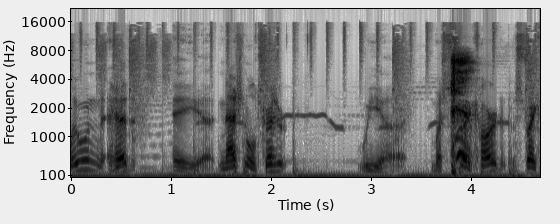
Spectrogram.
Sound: Benry coughs

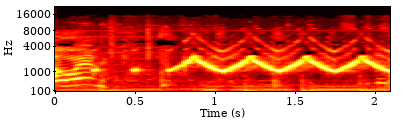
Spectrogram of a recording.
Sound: movie mobile alarm beeping in pain

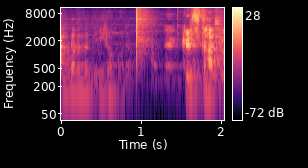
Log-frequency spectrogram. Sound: clap

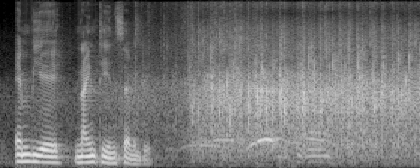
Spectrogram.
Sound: applause

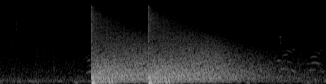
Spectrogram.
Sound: boom boom

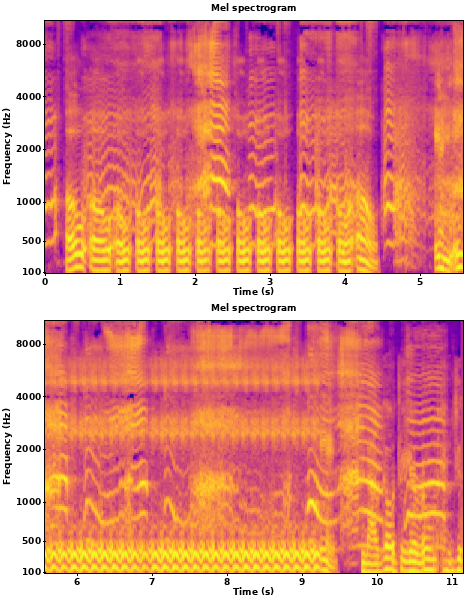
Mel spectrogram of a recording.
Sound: coughing and trying to avoid being stomped on

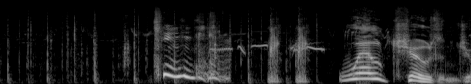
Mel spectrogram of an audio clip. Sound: giggles

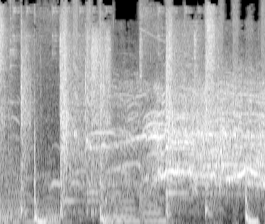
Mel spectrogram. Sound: crowd cheers

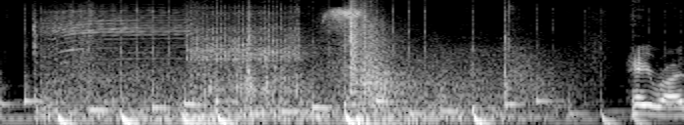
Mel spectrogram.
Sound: upbeat music continues; gears rattling

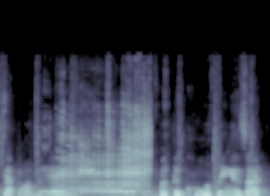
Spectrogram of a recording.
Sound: goat bleats

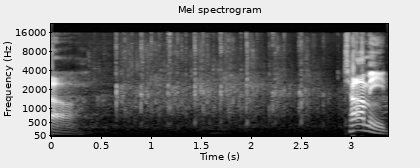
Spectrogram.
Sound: applause

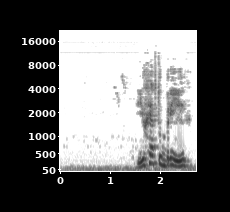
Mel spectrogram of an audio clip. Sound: birds chirping

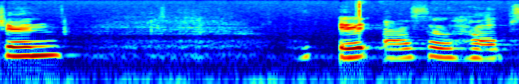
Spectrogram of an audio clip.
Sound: inhales

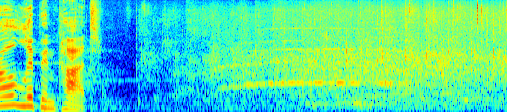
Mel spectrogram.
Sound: audience applauds

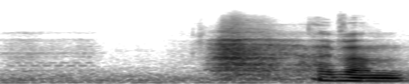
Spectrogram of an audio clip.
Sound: sighs

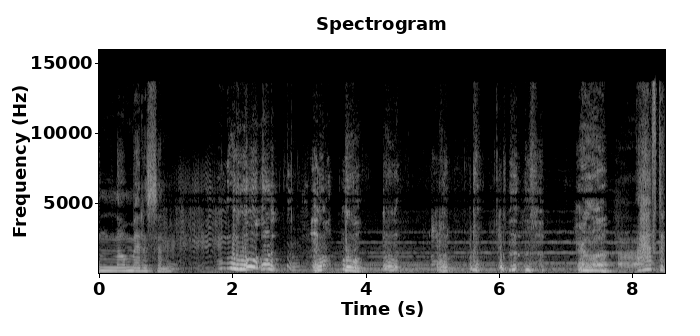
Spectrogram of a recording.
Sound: retching

